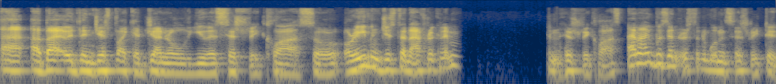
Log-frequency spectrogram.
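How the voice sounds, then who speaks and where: Over a quiet background, a man with a Scottish accent speaks at a very fast pace and fairly high pitch, somewhat breathy, with ordinary pitch variation. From Scotland. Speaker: historian and editor. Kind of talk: interview conversation. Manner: halting.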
